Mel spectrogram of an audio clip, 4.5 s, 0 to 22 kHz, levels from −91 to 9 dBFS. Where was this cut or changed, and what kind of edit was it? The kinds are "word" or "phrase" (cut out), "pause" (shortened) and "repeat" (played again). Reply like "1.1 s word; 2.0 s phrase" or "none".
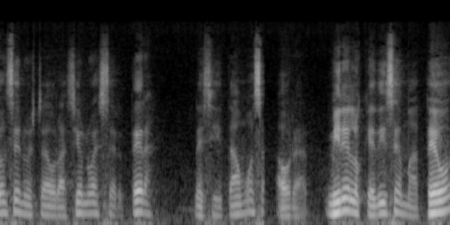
2.6 s word; 3.2 s pause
